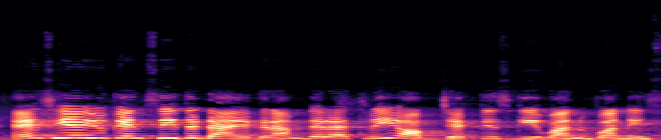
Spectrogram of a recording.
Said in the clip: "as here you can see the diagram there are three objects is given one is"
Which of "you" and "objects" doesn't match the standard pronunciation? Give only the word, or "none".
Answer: objects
